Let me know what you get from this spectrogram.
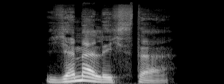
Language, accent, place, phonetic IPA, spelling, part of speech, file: German, Germany, Berlin, [ˈjɛmɐlɪçstɐ], jämmerlichster, adjective, De-jämmerlichster.ogg
- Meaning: inflection of jämmerlich: 1. strong/mixed nominative masculine singular superlative degree 2. strong genitive/dative feminine singular superlative degree 3. strong genitive plural superlative degree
